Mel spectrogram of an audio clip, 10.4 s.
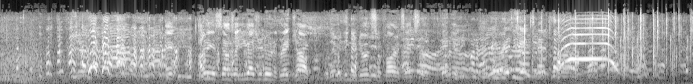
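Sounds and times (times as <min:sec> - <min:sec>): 
laughter: 0:00.2 - 0:10.3
speech: 0:03.3 - 0:08.7
audience applause: 0:07.8 - 0:10.3.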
